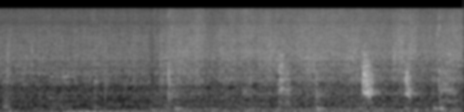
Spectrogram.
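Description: Seaweed stems sizzling as they land in hot oil in a stainless steel wok, the sizzle getting louder about a second and a half in. A spatula stirs them with a few short scrapes against the pan.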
